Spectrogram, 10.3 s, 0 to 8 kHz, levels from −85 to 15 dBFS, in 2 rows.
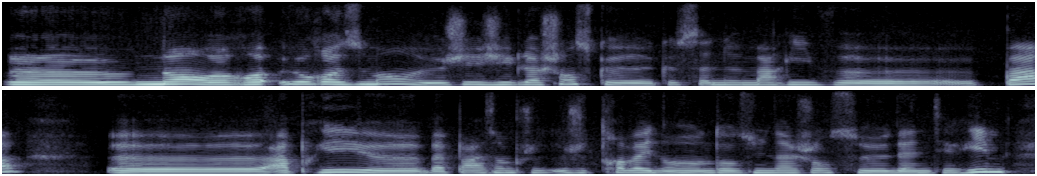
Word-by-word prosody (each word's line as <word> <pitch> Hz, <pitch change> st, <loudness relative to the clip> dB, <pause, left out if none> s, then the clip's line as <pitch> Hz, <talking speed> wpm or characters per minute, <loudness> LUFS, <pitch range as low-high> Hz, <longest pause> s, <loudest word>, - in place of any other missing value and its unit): Heu, 195 Hz, -1 st, +4 dB
non, 210 Hz, 0 st, +8 dB
heureu 195 Hz, +2 st, +4 dB
heureureusement, 210 Hz, -3 st, +1 dB
j'ai 195 Hz, +3 st, -4 dB
j'ai 185 Hz, +1 st, -2 dB
eu -, -, -7 dB
de -, -, -11 dB
la 190 Hz, -1 st, -1 dB
chance 210 Hz, +2 st, -6 dB
que 170 Hz, -4 st, -4 dB
que 180 Hz, -, -12 dB
ça 175 Hz, -1 st, -8 dB
ne 180 Hz, 0 st, -5 dB
m'arrive, 175 Hz, +1 st, -6 dB
heu, 155 Hz, -2 st, -3 dB
pas, 245 Hz, +6 st, +2 dB, 0.4 s
heu, 165 Hz, -1 st, +1 dB
après, 210 Hz, +5 st, 0 dB
heu, 175 Hz, -2 st, 0 dB
bah, 160 Hz, -1 st, -3 dB
par 170 Hz, +2 st, -5 dB
exemple, 190 Hz, +2 st, -8 dB
je 185 Hz, -, -11 dB
je 175 Hz, -, -9 dB
travaille 185 Hz, -1 st, -2 dB
dans 170 Hz, +1 st, -4 dB
dans 175 Hz, 0 st, -3 dB
une 175 Hz, +1 st, -6 dB
agence, 180 Hz, +2 st, -8 dB
heu, 170 Hz, -1 st, -1 dB
d'intérim, 170 Hz, +9 st, 0 dB
180 Hz, 185 wpm, -18 LUFS, 170-200 Hz, 0.4 s, non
